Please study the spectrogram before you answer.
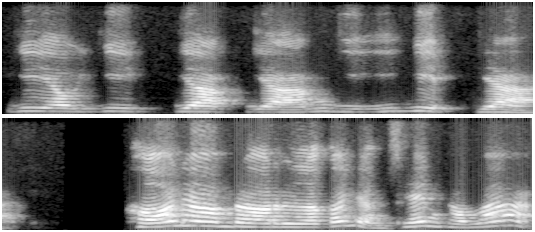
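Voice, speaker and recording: A middle-aged woman teacher giving a patient, slow classroom lesson, spelling out one example word after another. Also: on the high side, expressive, bright, forceful tone.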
